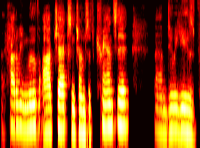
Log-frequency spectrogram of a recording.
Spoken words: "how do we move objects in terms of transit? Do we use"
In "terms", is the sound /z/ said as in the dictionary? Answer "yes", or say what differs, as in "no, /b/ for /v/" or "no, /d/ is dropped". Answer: yes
